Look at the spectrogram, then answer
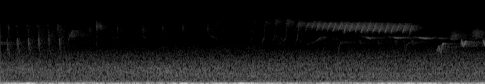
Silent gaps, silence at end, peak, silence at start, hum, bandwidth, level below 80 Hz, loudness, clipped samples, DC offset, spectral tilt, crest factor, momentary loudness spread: none; 0 s; -10 dBFS; 0 s; none; 7.4 kHz; -30 dBFS; -38 LUFS; under 0.1%; under 0.1%; -5 dB/octave; 14 dB; 4 LU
